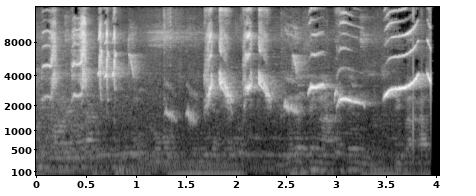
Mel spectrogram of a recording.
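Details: Caged oriental magpie-robin with sharp 'roll tembakan' song for training birds: harsh chattering bursts, short whistled notes and a final clear rising whistle.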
